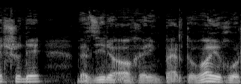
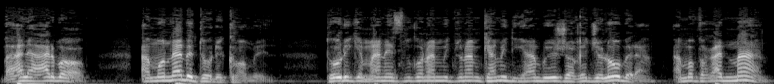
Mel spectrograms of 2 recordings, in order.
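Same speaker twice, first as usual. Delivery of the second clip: put-on high, louder old servant's reply from above; old servant calling down to his master, high and loud; 8 semitones higher, 7 dB louder than usual. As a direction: answer the master dutifully from up the tree. Jupiter answers from above.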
